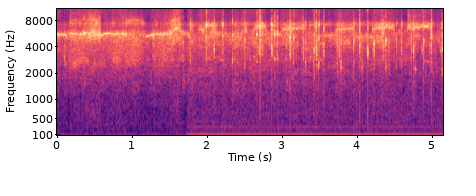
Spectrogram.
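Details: Swiftlet roosting call: high, thin, wavering twitter at first, then rapid dry clicks and sharp chirps over a steady low electrical hum.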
